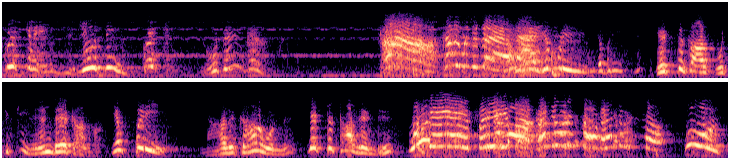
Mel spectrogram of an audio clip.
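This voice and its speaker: An actor playing an excitable, boastful young nephew in a 1960s film comedy, talking in a shrill, yelping voice with bits of English mixed in. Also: male voice, unhurried, long pauses, roomy sound, faint music behind, full character voice. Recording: dull old film soundtrack.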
